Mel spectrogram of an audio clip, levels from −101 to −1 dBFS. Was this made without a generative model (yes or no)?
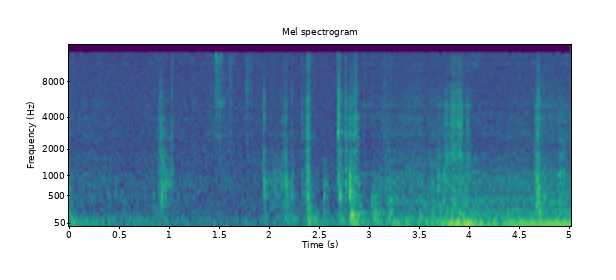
yes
